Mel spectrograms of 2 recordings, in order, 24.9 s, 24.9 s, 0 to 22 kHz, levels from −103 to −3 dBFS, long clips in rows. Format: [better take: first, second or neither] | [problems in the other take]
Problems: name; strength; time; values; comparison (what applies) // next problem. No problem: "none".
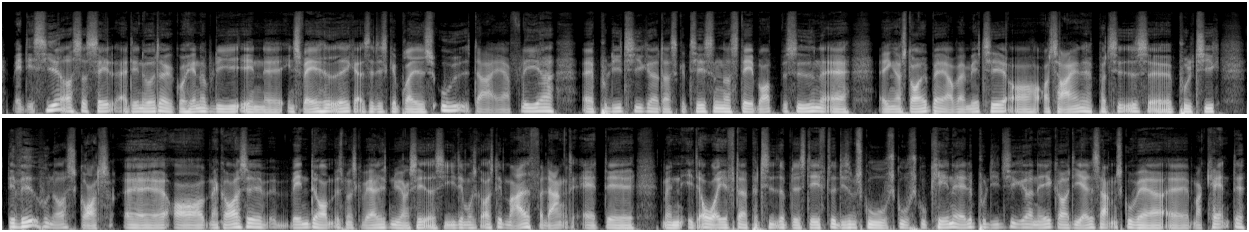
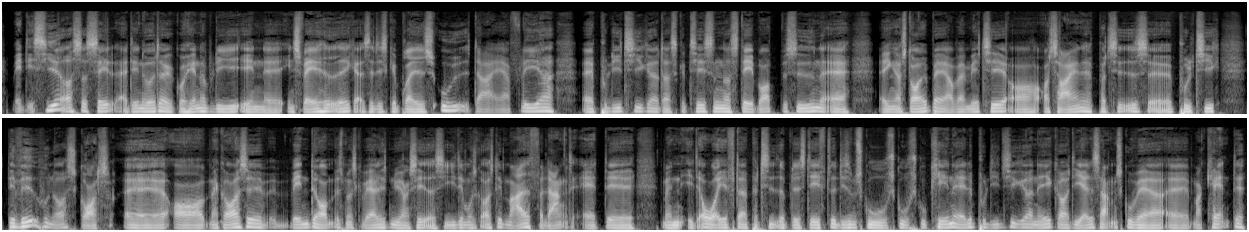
second | muffled; slightly; fading above 3.5 kHz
